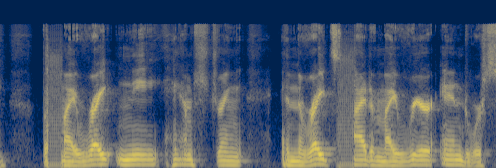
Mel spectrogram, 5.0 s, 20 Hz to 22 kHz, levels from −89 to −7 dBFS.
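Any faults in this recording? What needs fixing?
Intermittent contact at 0.46 to 0.64 s, just before "right knee hamstring and", and at 3.37 to 3.56 s, just after "hamstring and the right". A loose plug or cable briefly breaks the circuit. The sound drops out for about 142 ms and 147 ms, with crackle where the contact opens and closes. Reseat or replace the connector and cable at the microphone end.

Lost packet rebuilt from error correction at 3.73 to 3.75 s. One 20 ms packet went missing, and the decoder filled it from the rougher low-bitrate copy carried in the following packet. There is no gap, but that stretch sounds coarser and noisier than the Opus call audio around it, which is band-limited near 12 kHz in a way that fits roughly 24 kbps. Steadier network conditions, such as a wired connection, would prevent the loss.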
